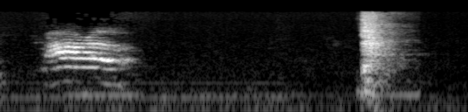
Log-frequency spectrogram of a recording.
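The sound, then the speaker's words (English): A cat gives a single short, fairly quiet meow, followed after a pause by a brief scuffing burst of noise; no one speaks. “Sorry, it's another cat.”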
